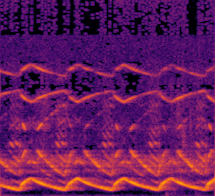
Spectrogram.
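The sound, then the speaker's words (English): A game buzzer, used by players to buzz in, sounds a loud electronic siren-like wail, its tone sweeping rapidly up and down in about five quick, even cycles with no one speaking. “So guess what I've got? Buzzers.”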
